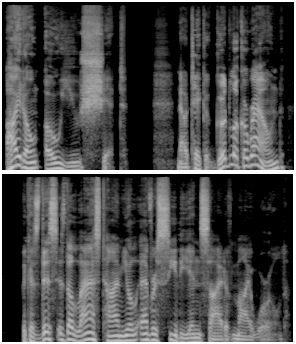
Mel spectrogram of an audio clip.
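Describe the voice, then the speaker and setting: Audiobook villain: rich older businessman, played by a male narrator, low-pitched, smug, unhurried and contemptuous, close dry sound. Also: lively intonation, no room sound. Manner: condescending, unhurried, taunting. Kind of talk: audiobook character dialogue.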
